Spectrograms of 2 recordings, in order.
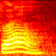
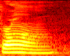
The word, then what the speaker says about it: wrong: 있겠습니다 자 다시 문장을 읽어 볼게요 why What's wrong 여기도 한 단어처럼 연결해서 읽어 줘야 됩니다 What's t랑 만나면 발음이 나고요 자 이거는요롱 아니고요 5가 아니라 렁이나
